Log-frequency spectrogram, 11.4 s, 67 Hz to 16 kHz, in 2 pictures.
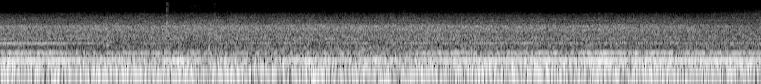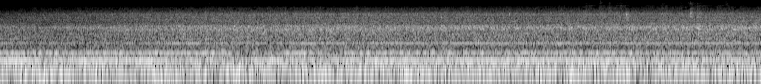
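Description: New Holland T6.180 tractor running at steady revs with the PTO engaged, driving the slurry tanker's spreading pump. A constant mechanical drone with a steady hum, heard from inside the cab.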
